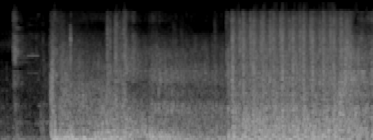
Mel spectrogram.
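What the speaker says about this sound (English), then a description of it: "AK spamming away" AK rifle gunfire in Counter-Strike, a dense, sustained spray of rapid shots that starts abruptly and keeps hammering loudly, with a brief dip then a second burst of equally rapid fire.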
